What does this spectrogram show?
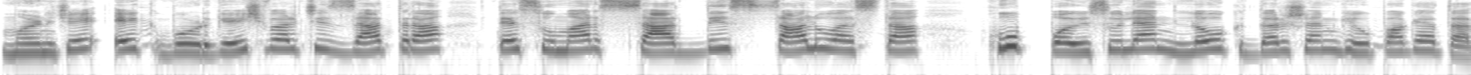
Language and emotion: Goan Konkani, neutral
